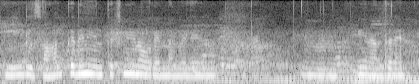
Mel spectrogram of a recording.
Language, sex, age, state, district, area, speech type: Kannada, female, 30-45, Karnataka, Hassan, rural, spontaneous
